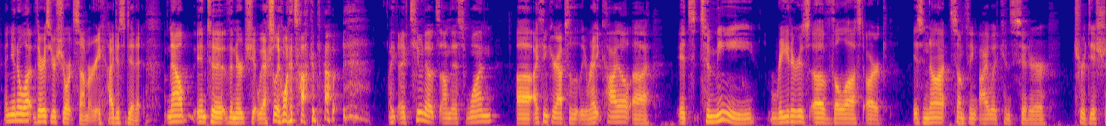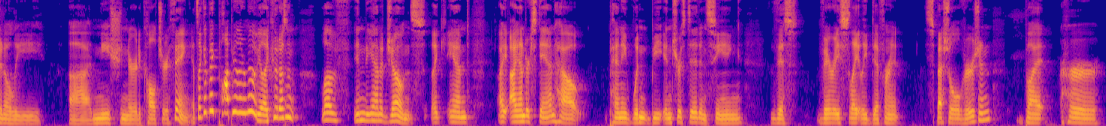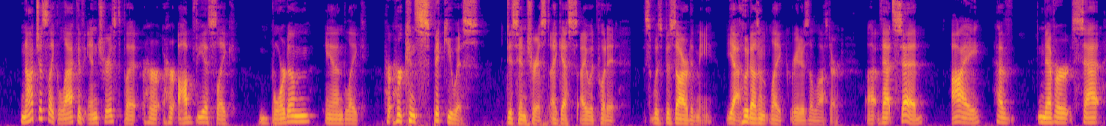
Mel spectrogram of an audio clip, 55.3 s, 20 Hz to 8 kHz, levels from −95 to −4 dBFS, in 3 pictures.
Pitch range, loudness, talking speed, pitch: 100-125 Hz, -23 LUFS, 145 wpm, 110 Hz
